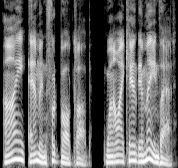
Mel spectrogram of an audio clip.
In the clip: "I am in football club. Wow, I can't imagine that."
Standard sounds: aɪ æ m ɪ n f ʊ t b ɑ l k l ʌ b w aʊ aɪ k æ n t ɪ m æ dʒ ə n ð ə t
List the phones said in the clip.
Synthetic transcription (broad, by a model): aɪ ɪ m ɪ n f ʊ t b ɑ l k l ʌ b w aʊ aɪ k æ n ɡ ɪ m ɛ ə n ð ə t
